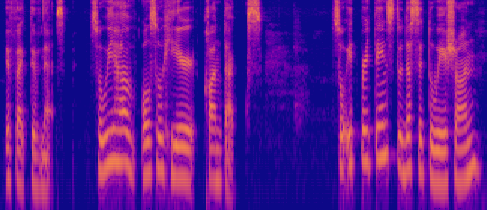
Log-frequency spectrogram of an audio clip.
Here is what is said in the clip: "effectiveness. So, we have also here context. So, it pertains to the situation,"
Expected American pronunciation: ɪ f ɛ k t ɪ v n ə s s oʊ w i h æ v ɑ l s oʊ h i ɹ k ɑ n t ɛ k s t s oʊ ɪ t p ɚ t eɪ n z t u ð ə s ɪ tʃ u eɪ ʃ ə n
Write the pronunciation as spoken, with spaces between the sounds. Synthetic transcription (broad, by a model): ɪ f ɛ k t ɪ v n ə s s oʊ w i h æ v ɑ l s oʊ h i ɹ k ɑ n t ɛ k t s oʊ ɪ t p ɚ t eɪ n s t u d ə s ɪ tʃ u eɪ ʃ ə n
